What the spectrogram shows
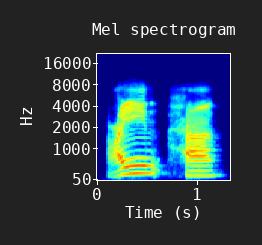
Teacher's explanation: গলার ভিতর থেকে আইন আইন হা অনেক ভিতরে একদম অনেক ভিতর থেকে বলতে হবে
